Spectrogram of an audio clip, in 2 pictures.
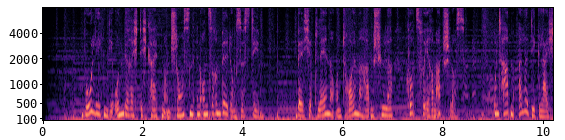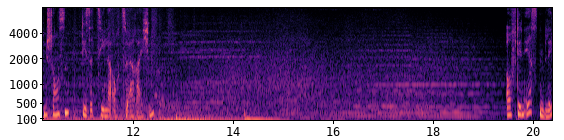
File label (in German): doku off opener schule; Sprecher in Berlin, Bremen, Hamburg, Hannover, Kiel, Lübeck, Lüneburg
